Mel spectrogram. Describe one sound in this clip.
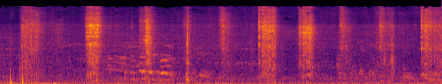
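A shovel scrapes through a sand and cement mix on a concrete floor.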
